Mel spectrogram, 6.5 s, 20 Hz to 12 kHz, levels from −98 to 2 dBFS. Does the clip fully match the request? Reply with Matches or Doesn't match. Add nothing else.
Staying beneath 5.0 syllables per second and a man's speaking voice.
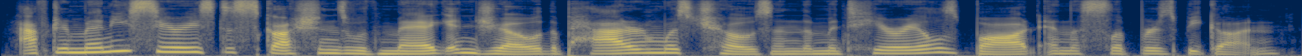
Doesn't match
